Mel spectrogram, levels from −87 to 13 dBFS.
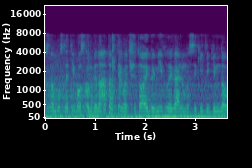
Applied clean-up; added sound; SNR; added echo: none; none; none; reverberation time 0.4 s.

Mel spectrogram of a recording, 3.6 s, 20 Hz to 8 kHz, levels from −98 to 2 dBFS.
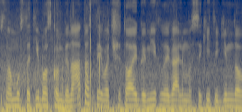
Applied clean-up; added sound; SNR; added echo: none; none; none; none.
